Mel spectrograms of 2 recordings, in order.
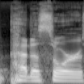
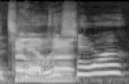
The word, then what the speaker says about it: pterosaur: with that, it's a petasaur swoop. That's beautiful. You mean a pterosaur? Is that how you pronounce that? Yeah, you don't pronounce the P.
